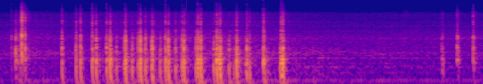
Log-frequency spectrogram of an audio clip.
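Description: Fingertips and nails tap the lid and sides of a medium, transparent plastic storage box with a blue handle and latch, filled with pink toy parts. A quick run of short, dry, hollow clicks comes for about four seconds, then a pause and a few last taps.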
